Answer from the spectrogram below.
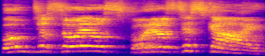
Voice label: See Player Shout Soldier Female, Battle; Dialog; Sinecure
